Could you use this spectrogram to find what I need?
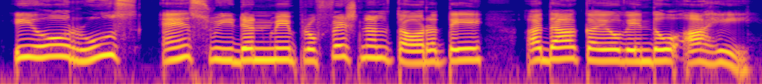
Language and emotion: Sindhi, neutral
